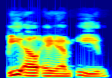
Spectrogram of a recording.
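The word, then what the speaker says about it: Blame!: But the movie that we're watching is called Blam, but it is spelled Blame, blame, with an exclamation point, but it's pronounced Blam.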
